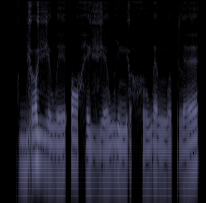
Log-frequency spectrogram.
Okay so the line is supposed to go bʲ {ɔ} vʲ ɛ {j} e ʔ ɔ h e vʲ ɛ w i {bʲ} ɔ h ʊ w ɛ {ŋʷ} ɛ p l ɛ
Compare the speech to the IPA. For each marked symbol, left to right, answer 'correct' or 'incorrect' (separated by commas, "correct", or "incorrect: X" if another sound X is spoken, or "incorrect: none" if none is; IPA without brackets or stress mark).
correct, incorrect: w, incorrect: mʲ, correct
